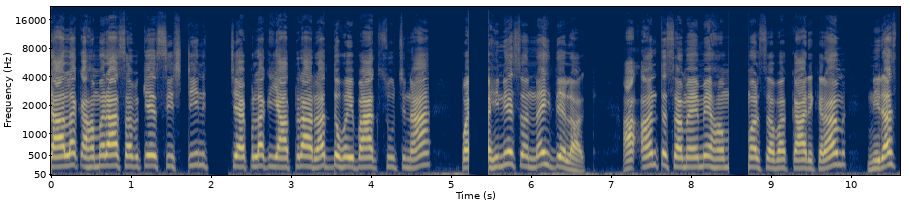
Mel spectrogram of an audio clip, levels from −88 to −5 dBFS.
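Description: At 1.96 s, 5.21 s and 8.46 s the speech stops for 250 ms each time. These are gaps between chunks. The audio arrives in 3-second pieces, and silence sits between them. Nothing is lost, but every join becomes a hole.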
